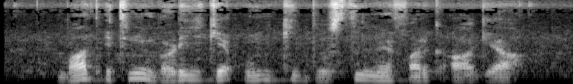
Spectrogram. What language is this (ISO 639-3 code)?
urd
